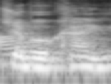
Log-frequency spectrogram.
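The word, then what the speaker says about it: Tubal-cain: that how I should pronounce Tubal? Tubal Cain, yeah, sure.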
